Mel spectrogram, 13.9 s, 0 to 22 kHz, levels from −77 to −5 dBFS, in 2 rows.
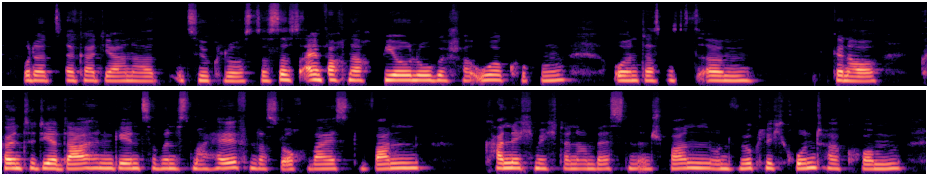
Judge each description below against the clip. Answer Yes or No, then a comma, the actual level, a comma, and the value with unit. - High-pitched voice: Yes, high, 195 Hz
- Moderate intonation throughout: No, narrow, 1.6 semitones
